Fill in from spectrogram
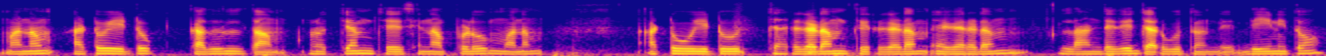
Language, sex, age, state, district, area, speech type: Telugu, male, 18-30, Telangana, Sangareddy, urban, spontaneous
